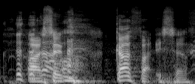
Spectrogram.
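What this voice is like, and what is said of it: Imitates another person's voice. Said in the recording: “your Michael Caine accent”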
